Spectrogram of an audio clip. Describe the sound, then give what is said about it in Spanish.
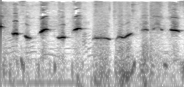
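A person whistles a short tune alone: a quick run of clear, breathy notes that hop up and down in pitch, loud and close, with brief gaps between phrases. “Yo puedo silbar algo, a ver.”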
